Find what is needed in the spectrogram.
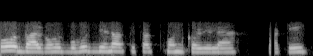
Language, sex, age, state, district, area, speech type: Assamese, female, 30-45, Assam, Sonitpur, rural, conversation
